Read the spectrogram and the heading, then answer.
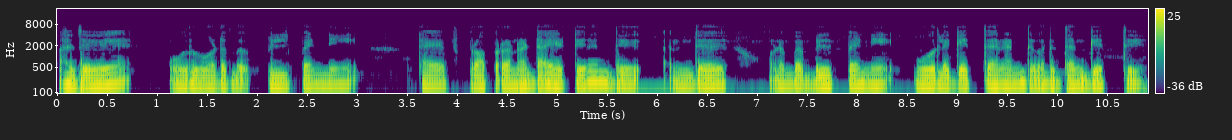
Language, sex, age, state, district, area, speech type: Tamil, male, 18-30, Tamil Nadu, Namakkal, rural, spontaneous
